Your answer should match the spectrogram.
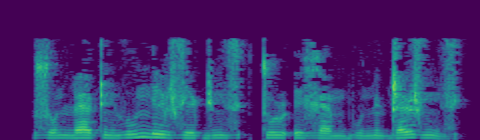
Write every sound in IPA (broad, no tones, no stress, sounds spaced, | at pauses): z o n ɳ æ ʈ ĩ ð u n ɾ i ɭ z i ɭ ɖ ĩ z | t u ɭ ʔ e ɣ æ m b u n ẽ ɭ ɖ æ ɭ z ĩ z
